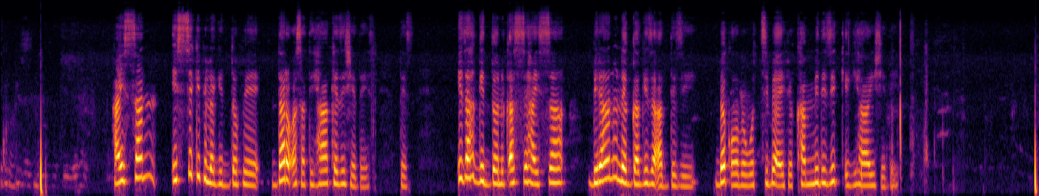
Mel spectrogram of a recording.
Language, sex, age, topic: Gamo, female, 36-49, government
